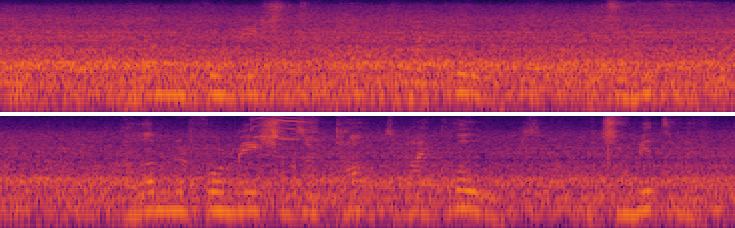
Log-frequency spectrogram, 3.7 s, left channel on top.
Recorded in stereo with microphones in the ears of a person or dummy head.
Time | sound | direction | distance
0.6 | a man speaking | 45° right (ahead or behind) | 1.3 m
